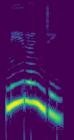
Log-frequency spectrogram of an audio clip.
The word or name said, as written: ನೊರಂಜು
